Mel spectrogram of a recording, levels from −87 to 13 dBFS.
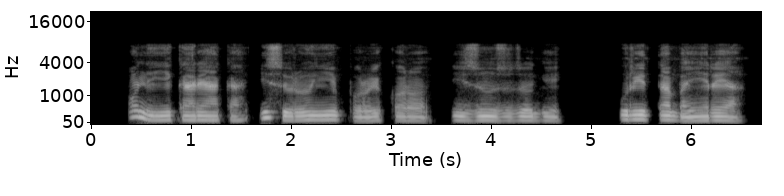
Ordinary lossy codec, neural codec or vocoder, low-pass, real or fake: none; none; none; real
